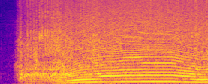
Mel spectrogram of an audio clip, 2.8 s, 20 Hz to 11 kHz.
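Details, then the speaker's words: Scratch-built early-1970s radio-controlled boat engine, not run for twenty years, restarted after lubing the cylinder: it starts in a burst, then settles into a strong, even buzz with a steady firing rhythm and no knocks, running healthy. "start up quite quick that did for I mean I don't think he's gone in 20 years is so that's not bad is it that sounds quite bloody good"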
